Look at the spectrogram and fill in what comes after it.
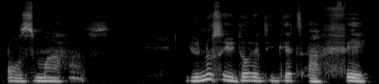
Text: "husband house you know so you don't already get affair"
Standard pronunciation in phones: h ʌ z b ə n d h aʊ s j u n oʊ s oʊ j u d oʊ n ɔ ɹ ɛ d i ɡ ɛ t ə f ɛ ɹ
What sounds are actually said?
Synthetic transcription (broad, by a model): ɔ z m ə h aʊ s j u n oʊ s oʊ j u d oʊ ɔ ɹ ɛ d i ɡ ɛ t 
